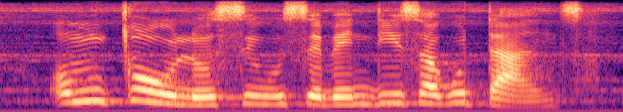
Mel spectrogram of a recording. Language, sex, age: Swati, female, 19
